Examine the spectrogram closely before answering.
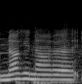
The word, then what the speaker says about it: naginata: the naginata yeah they said it right there naginata you have is very balanced in terms of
